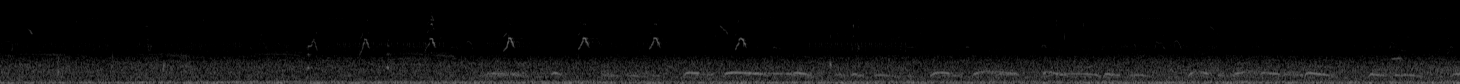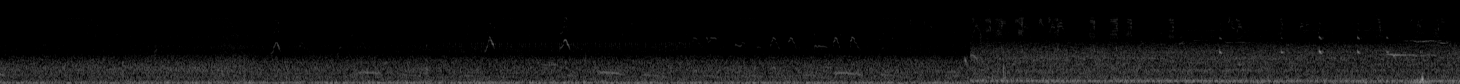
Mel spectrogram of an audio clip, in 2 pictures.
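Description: Outdoor wetland ambience with a run of short, low-pitched bird calls repeating for about ten seconds and a few faint high chirps. Near the end the background changes abruptly.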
